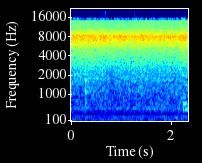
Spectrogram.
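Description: Pork and onions browning in a pan for pork adobo, a loud continuous close-up sizzle with bright hissing and occasional faint stirring scrapes, no voices.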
